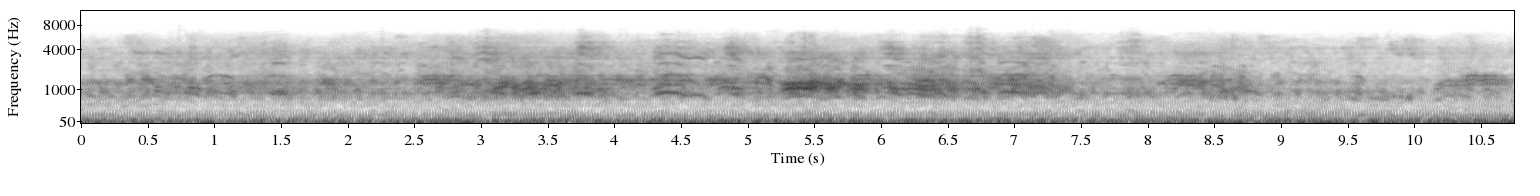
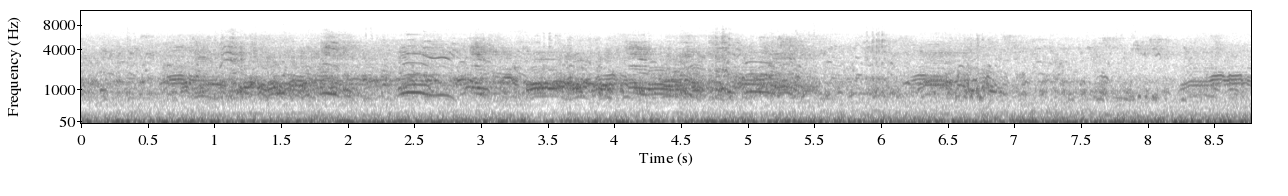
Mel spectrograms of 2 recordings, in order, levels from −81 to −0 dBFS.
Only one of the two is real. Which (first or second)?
second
